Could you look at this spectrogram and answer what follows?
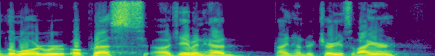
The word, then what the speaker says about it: Jabin: God sold them into the hand of Jabin, king of Canaan, Yabin, and pronounced in Hebrew, who reigned up in Hazor or Hatzor.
